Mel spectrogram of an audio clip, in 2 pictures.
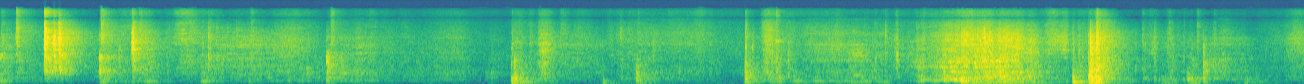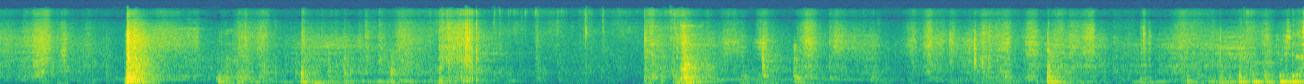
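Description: Irregular knocks, bumps and scraping of a heavy sheet of ¾-inch plywood being handled on a scaffold and slid into place against the upper wall framing. A longer scraping stretch comes about ten seconds in, and a sharp knock near the middle.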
